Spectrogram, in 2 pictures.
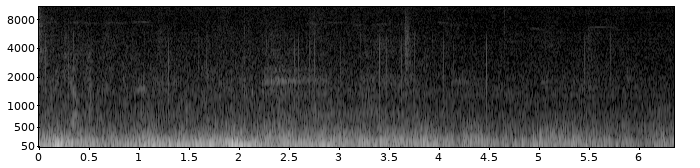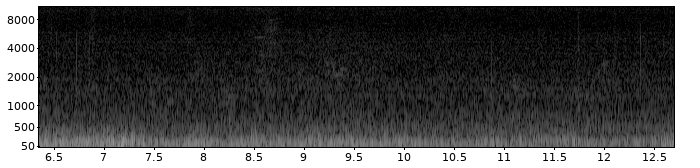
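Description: Wind rumbles outdoors, strongest at first and slowly easing.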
